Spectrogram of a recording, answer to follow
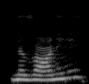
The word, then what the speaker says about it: Navani: a minute from this so we are following navani I believe is how you pronounce her name I thought that this would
